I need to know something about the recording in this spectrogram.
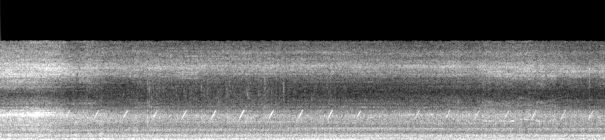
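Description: An excavator's hydraulics whine as its arm moves.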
